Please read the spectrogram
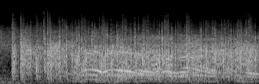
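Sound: round of applause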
